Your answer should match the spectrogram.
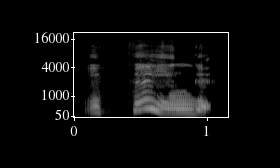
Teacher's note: நாவின் முதல் பகுதி அன்னத்தின் அடிப்பகுதியில் பொருந்துவதால் பிறப்பது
